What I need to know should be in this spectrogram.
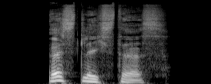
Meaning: strong/mixed nominative/accusative neuter singular superlative degree of östlich
- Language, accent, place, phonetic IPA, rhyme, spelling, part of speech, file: German, Germany, Berlin, [ˈœstlɪçstəs], -œstlɪçstəs, östlichstes, adjective, De-östlichstes.ogg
